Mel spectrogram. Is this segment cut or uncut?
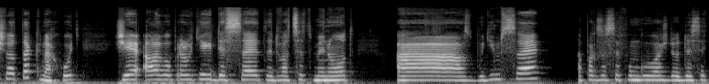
uncut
